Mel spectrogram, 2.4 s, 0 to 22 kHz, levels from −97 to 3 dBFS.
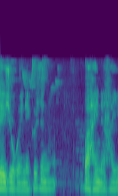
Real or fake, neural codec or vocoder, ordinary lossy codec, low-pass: real; none; none; 7.2 kHz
